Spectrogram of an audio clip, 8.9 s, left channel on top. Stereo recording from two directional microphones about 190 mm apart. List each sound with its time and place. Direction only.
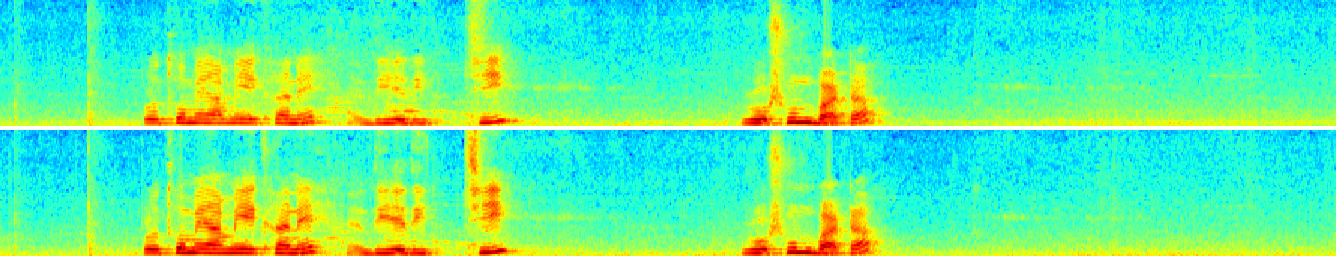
0.9 s a woman's voice: 40° right (ahead or behind)
4.9 s speech: 5° right (ahead or behind)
